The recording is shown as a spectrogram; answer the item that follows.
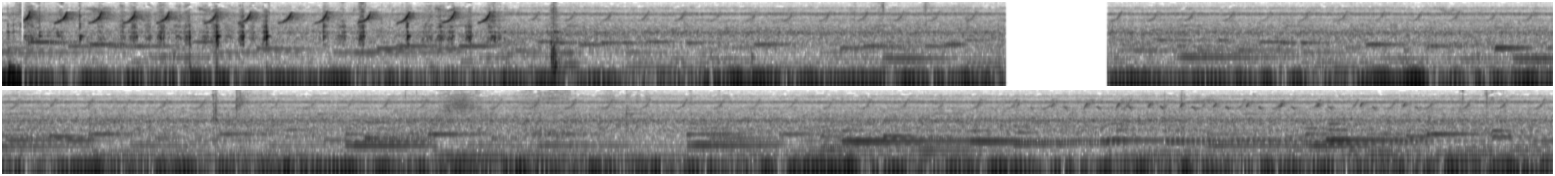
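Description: Background music with a steady high-pitched drone. For the first five seconds a large knife shaves along a thin stick in quick scraping strokes, about three or four a second. The sound drops out completely for about a second near the middle.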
